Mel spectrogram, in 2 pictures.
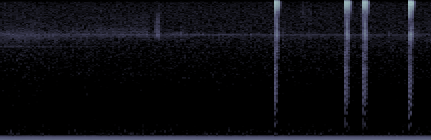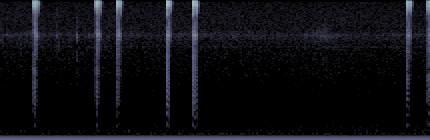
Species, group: Poecilimon zimmeri, Orthoptera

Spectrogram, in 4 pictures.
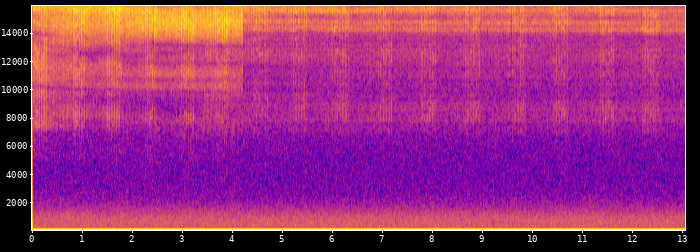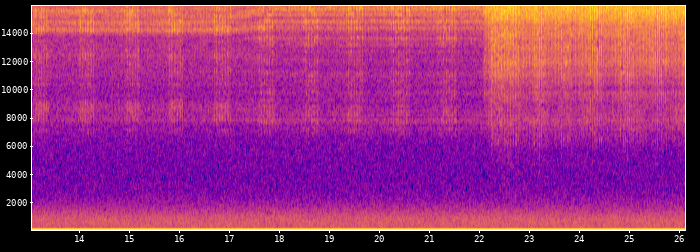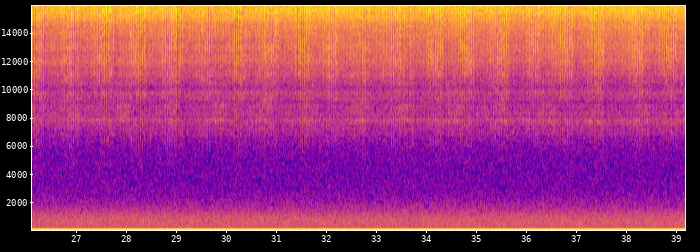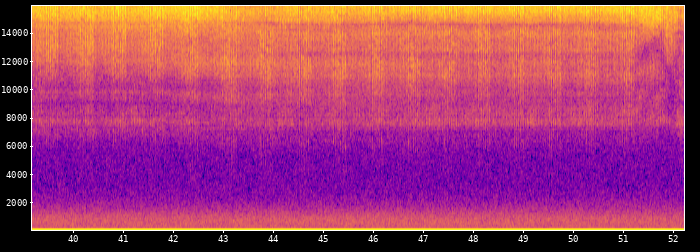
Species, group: Metrioptera prenjica, Orthoptera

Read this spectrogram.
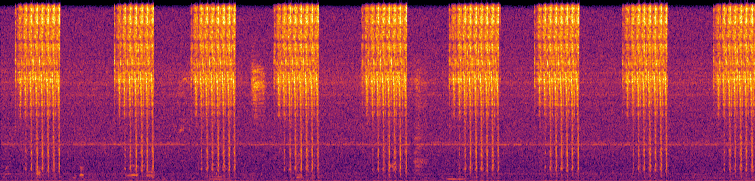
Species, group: Parnassiana chelmos, Orthoptera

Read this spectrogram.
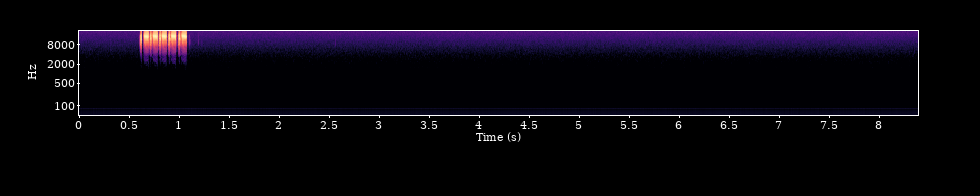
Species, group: Ephippiger diurnus, Orthoptera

